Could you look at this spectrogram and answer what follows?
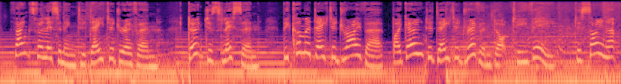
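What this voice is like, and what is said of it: Posh British female accent. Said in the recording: “a British lady doing the voiceover for the intros and the outros ... a bit posh with a nice British accent”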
